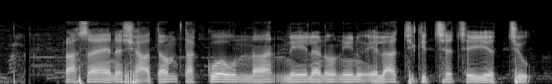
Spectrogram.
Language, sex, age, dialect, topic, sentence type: Telugu, male, 51-55, Telangana, agriculture, question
